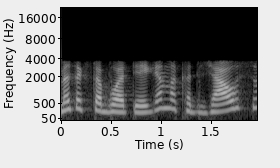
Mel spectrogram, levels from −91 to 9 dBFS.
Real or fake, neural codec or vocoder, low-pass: fake; codec, 16 kHz, 0.8 kbps, ZipCodec; 3.6 kHz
